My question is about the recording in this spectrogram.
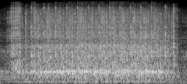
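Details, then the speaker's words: Sister MS350 household sewing machine (made by Brother's sister company, about 30 years old), after full repair of broken motor and bracket that had caused loud noise: fast, even whir with regular needle ticks, starts and stops cleanly, stitching smoothly, normal operation. "각종 기능들 정상적으로 작동되고 있네요. 이분께서는 박음질이라도 제대로 됐으면 좋겠다고 말씀하셨는데 부드럽게 박음질 잘 되고 스타트 잘 되고 있습니다."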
